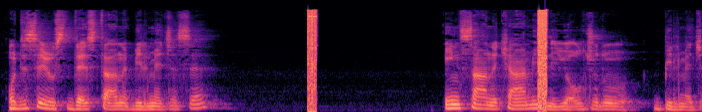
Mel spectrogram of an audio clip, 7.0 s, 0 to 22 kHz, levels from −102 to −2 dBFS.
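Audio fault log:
3.07–3.16 s and 5.38–5.46 s, uninitialised buffer: two harsh bursts of digital noise, each about 85 ms long. An audio block was played before anything was written into it, so leftover memory came out as samples. The length fits a 4096-sample buffer.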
